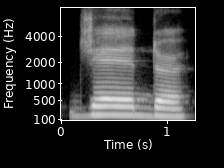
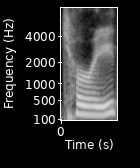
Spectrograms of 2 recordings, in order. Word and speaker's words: jittery: So I pronounce this as jittery, dury. I don't say jittery, turry. That sounds unnatural to me. Jittery, jittery, j. And it's a strong J sound, jittery.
